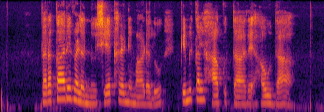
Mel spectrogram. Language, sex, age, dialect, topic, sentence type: Kannada, female, 31-35, Coastal/Dakshin, agriculture, question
